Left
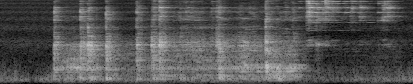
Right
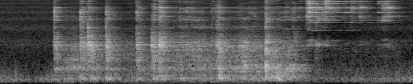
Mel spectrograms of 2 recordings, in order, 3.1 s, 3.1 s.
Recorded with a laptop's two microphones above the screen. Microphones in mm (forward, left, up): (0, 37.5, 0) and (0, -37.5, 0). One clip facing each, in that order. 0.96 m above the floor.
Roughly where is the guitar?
I don't hear a guitar.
